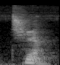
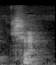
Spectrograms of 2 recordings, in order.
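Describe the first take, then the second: First: The word starts with a plain t sound. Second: The word starts with a ch sound. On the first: "simply is pronounced tiens" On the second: "in Louisiana French, you say tiens"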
